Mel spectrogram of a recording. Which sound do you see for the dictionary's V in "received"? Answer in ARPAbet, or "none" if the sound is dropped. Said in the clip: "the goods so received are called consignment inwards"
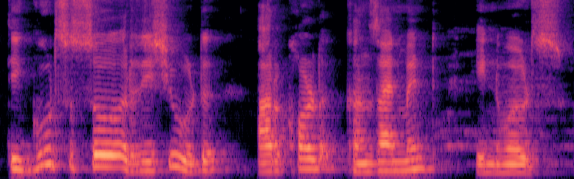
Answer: none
